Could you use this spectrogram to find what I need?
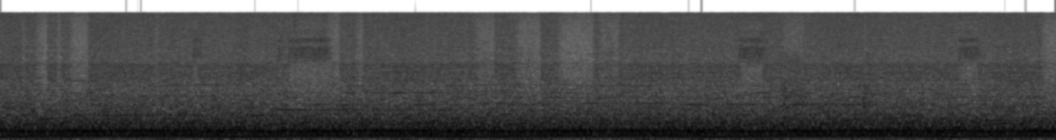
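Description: A pressure washer sprays a steady, hissing jet of water.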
